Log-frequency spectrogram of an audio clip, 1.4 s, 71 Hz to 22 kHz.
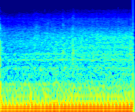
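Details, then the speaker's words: Saab 9-5 Aero with 200k miles, straight-piped after its leaking center muffler was cut out, at idle, walked from front to rear. Even, deep rumble with no ticks, knocks or leaks; normal idle. "from the front sounds great and as you walk towards the back you can hear the rumble that sounds awesome guys"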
